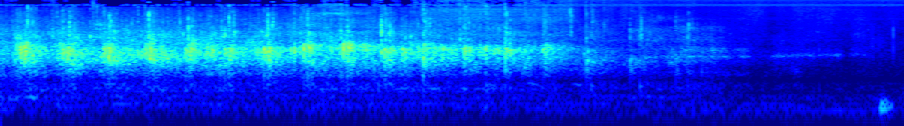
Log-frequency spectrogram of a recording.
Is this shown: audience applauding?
yes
